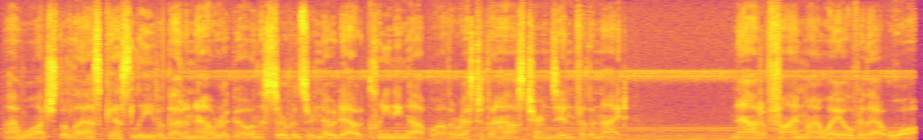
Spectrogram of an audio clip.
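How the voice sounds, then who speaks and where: An actor playing a cynical, world-weary master thief in a video game, narrating in a deadpan, brooding noir style. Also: male voice, very deep voice, normal speed, background noise. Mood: cool, calculating. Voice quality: gravelly.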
